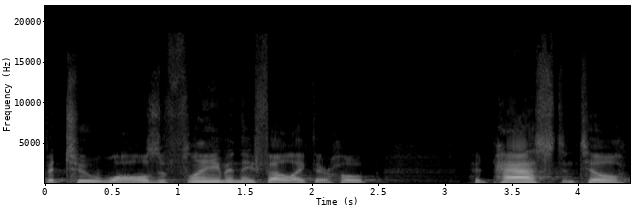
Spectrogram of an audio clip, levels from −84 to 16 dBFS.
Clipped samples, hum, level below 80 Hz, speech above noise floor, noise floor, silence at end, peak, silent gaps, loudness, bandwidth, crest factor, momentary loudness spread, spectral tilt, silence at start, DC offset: under 0.1%; none; -68 dBFS; 41 dB; -71 dBFS; 0.05 s; -10 dBFS; none; -30 LUFS; 17.5 kHz; 22 dB; 14 LU; -7 dB/octave; 0 s; under 0.1%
